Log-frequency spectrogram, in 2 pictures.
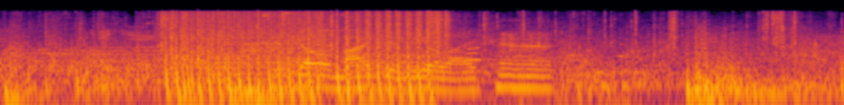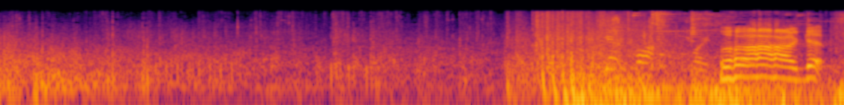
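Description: Rapid gunfire bursts loudly nearby.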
